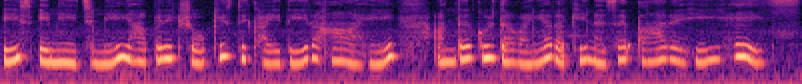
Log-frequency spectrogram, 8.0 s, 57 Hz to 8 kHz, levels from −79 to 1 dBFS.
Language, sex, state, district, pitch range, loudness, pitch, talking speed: Hindi, female, Rajasthan, Jaipur, 210-260 Hz, -19 LUFS, 235 Hz, 140 wpm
